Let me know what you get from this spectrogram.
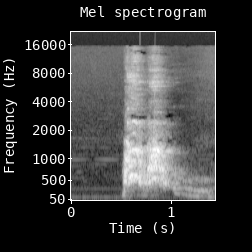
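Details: A Springer Spaniel puppy barking at something outside: one loud, rough bark, quickly doubled, trailing off into a fading lower tail after a moment of silence.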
